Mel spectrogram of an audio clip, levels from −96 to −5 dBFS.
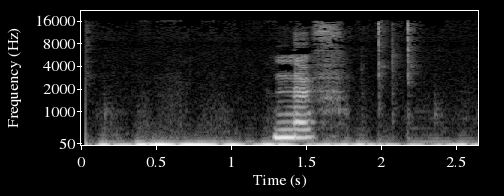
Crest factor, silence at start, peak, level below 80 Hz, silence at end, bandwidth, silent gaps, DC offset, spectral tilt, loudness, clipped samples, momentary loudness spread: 12 dB; 0.1 s; -8 dBFS; -42 dBFS; 0 s; 16.5 kHz; none; under 0.1%; -5.5 dB/octave; -23 LUFS; under 0.1%; 26 LU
